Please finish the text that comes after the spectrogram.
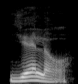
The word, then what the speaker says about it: hielo: Hielo, ice. Same pronunciation as the Spanish hielo.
